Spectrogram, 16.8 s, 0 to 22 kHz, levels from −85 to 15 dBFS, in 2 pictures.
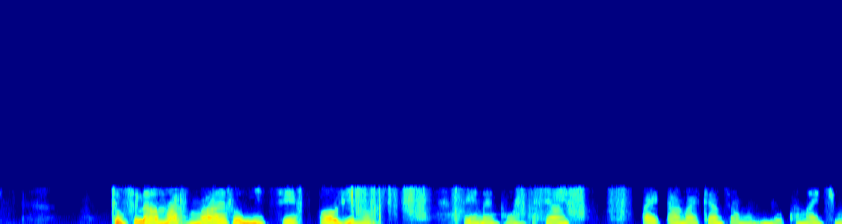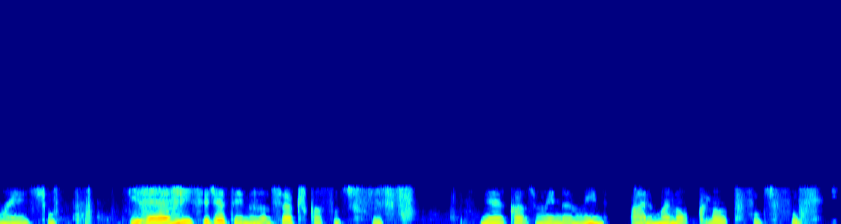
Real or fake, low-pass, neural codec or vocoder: fake; 3.6 kHz; codec, 24 kHz, 0.9 kbps, WavTokenizer, medium music audio release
